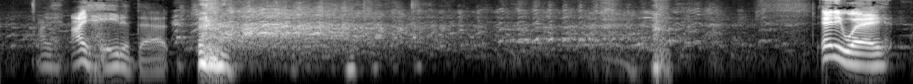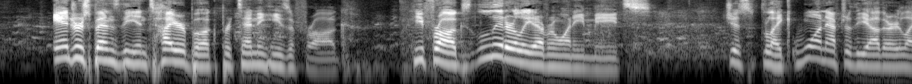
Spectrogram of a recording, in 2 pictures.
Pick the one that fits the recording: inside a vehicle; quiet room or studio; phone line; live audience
live audience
